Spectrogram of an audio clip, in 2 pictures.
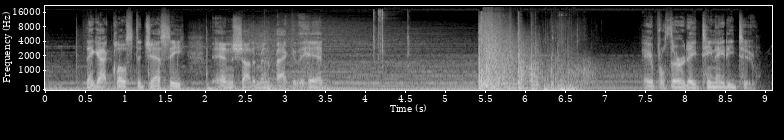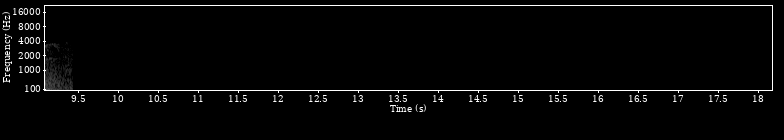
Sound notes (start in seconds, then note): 4.0 gun cocking; 5.4 gun firing; 5.5 thudding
